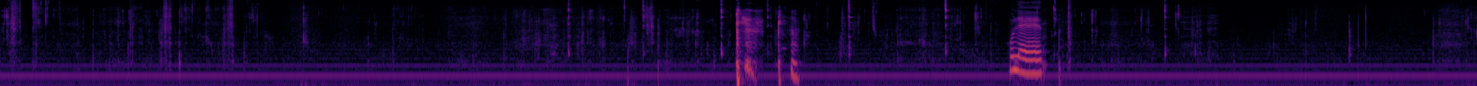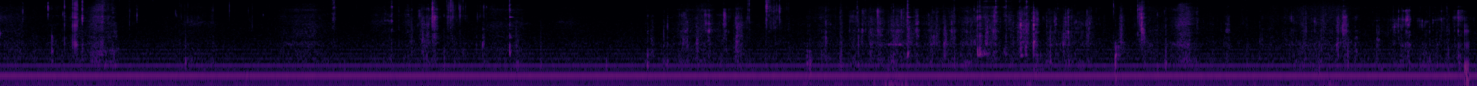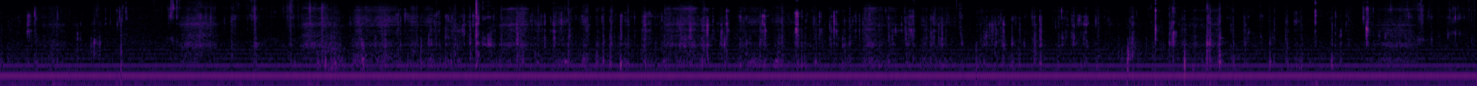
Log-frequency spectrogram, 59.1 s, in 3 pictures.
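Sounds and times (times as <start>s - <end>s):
steady low hum: 0.0s - 59.0s
crunchy chewing: 24.8s - 26.3s, 28.3s - 36.2s, 36.8s - 59.0s.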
